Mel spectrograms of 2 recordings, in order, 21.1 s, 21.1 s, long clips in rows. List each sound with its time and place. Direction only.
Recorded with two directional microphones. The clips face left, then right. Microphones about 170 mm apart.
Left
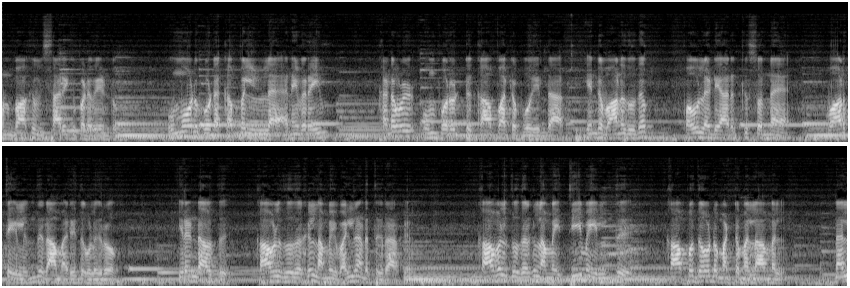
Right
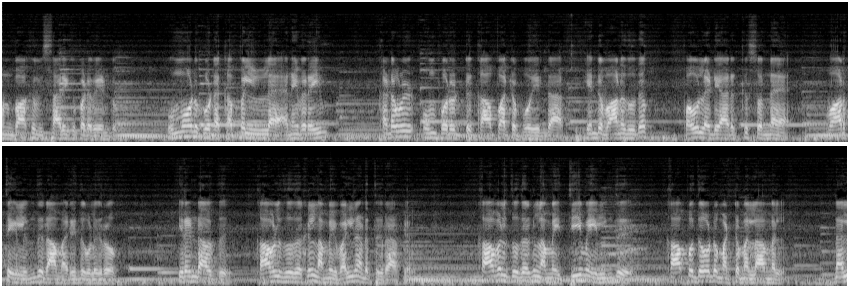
0.2 s speech: 15° right (ahead or behind)
2.3 s speech: 15° right (ahead or behind)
